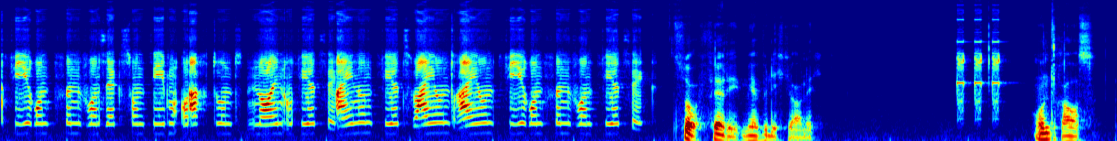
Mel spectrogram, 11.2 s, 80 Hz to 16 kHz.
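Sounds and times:
speech: 0.2s - 8.3s, 10.4s - 11.0s
alarm clock sounding sharp high electronic beeps: 9.6s - 10.2s.

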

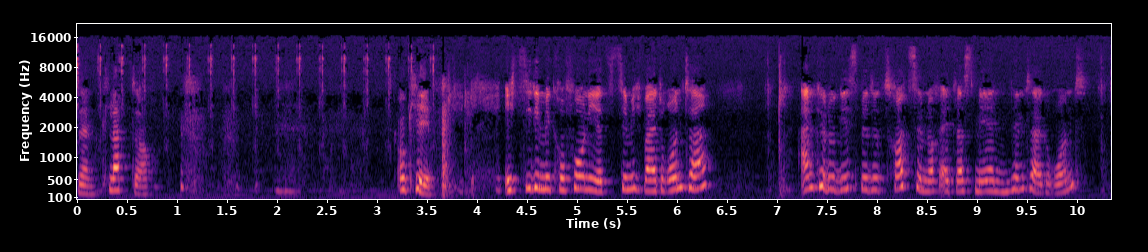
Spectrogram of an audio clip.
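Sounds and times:
speech: 0.0s - 1.3s, 3.2s - 6.4s, 7.2s - 10.2s
alarm clock ticking: 0.0s - 6.2s.

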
